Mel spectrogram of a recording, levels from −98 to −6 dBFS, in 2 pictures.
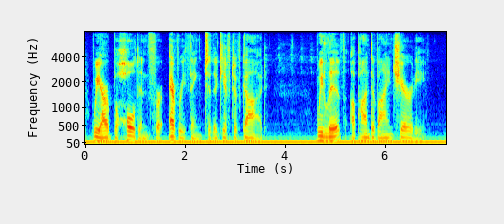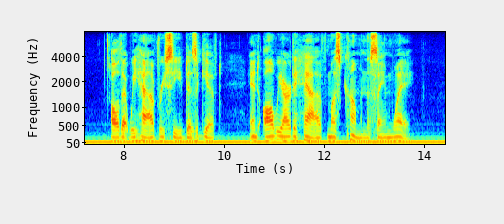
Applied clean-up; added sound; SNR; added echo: none; none; none; none.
